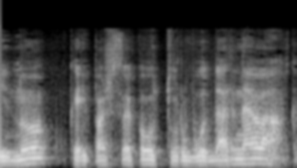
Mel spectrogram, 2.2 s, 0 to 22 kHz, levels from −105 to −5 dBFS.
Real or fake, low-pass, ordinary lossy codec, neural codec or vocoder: fake; 10.8 kHz; AAC, 48 kbps; vocoder, 44.1 kHz, 128 mel bands every 512 samples, BigVGAN v2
